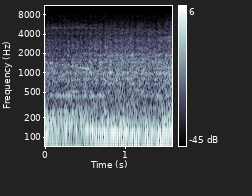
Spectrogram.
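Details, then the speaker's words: Semi truck with loss of power: deep diesel idle with an uneven, lumpy beat and a hiccup at low rpm, loading up heavily; owner suspects injectors not firing well, possibly the cam. "so yeah you can hear she just got a little bit of a hiccup on the low"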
